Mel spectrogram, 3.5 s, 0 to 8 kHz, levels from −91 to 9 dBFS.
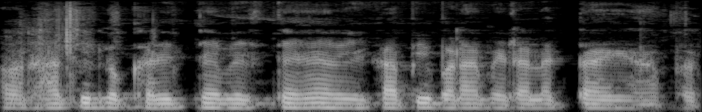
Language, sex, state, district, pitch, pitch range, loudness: Hindi, male, Bihar, Purnia, 115 Hz, 115-120 Hz, -21 LUFS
